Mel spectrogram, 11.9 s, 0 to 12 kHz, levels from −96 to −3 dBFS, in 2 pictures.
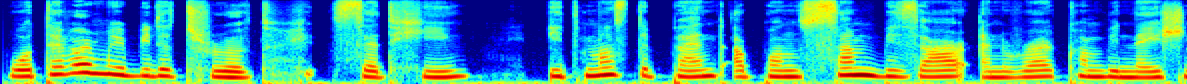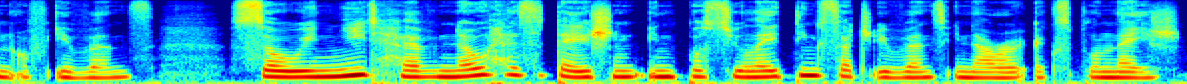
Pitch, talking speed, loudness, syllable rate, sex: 220 Hz, 155 wpm, -16 LUFS, 4.8 syllables/s, female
